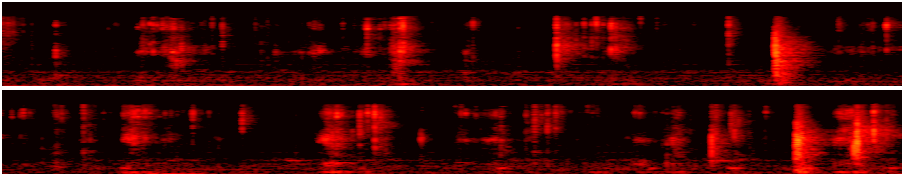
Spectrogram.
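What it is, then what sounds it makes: Soap bar grated on a metal grater. A white solid soap bar, held by fingers with long black nails, is scraped along a small metal box grater. Quiet, crunchy grating strokes come in a rapid, uneven series of short, bright scrapes with almost no low end and no ring after each stroke.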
